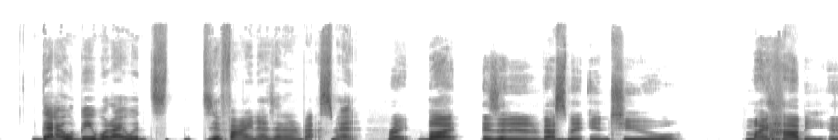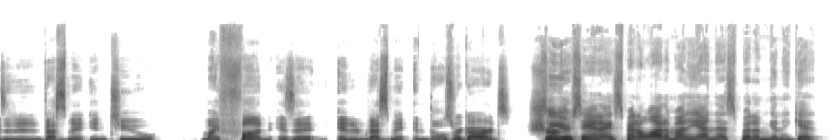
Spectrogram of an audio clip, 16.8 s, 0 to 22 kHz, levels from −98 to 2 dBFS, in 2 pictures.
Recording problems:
choppy; occasionally; at 8.5 s; 3% of the speech affected

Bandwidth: 18 kHz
